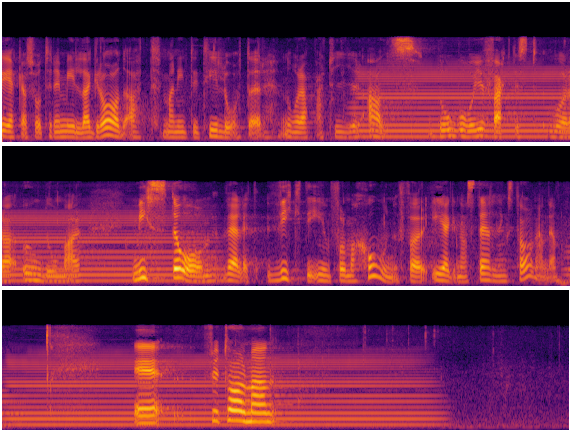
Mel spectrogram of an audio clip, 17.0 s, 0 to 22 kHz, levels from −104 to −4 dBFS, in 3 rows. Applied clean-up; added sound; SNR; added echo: none; Wind instrument, woodwind instrument; 13 dB; none.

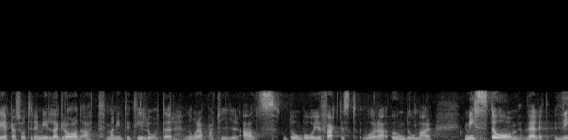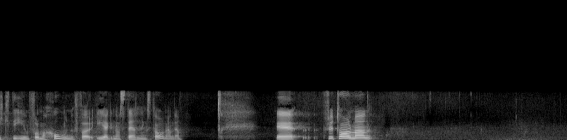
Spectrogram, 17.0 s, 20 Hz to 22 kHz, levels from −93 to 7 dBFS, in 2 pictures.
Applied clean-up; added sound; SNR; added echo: neural mask model Resemble Enhance denoiser.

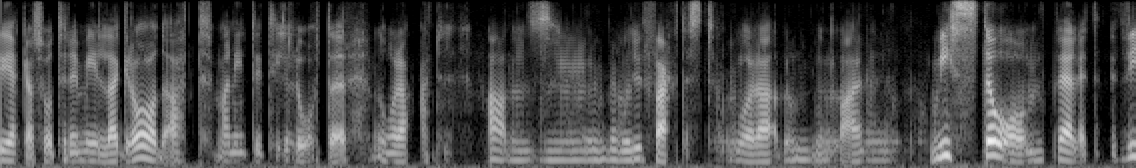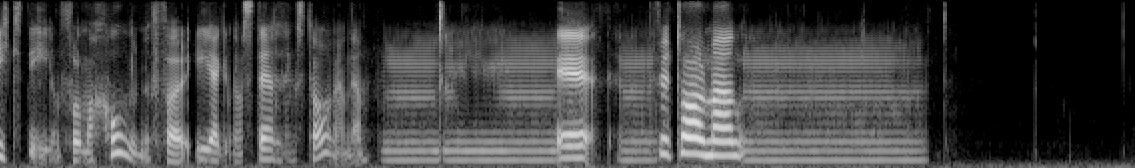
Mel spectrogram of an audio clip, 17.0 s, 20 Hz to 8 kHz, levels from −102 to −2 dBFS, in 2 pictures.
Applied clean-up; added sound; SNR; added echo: neural diffusion model UNIVERSE++.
